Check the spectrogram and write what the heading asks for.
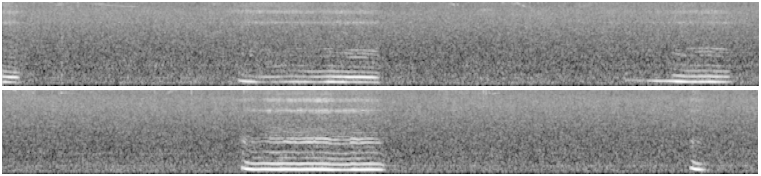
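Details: A sleeping cat snoring: soft, drawn-out tonal snores, about four in fifteen seconds, over quiet room noise.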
